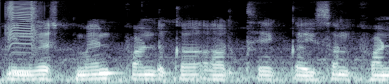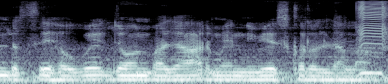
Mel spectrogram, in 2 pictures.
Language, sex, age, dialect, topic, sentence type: Bhojpuri, male, 36-40, Western, banking, statement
